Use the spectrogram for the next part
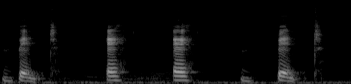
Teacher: when saying the e sound the tongue is relaxed in the mouth except slightly raised at the back and the lips are also relaxed and the jaw drops slightly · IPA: /e/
